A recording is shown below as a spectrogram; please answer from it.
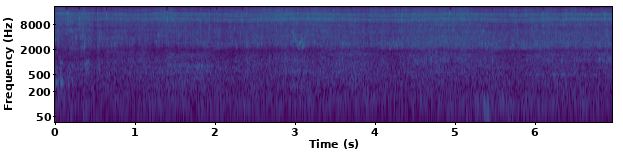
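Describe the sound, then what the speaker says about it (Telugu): A steady, continuous rush of water pouring and splashing into a tub of soil mix for lotus and water lily plants, close and fairly loud, without pauses or voices. "మనం దీంట్లో వాటర్ ఫిల్ చేద్దాం సాయిల్ సర్ఫేస్కి జస్ట్ ఒక ఫైవ్ ఇంచెస్ పైకి వచ్చేదాకా వాటర్ పోద్దాం"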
